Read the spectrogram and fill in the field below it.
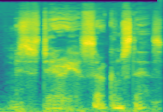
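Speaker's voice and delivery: soft, hushed, secretive whisper. On a podcast, as if cutting a promo: whispered phrase. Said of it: "I gotta whisper that part".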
